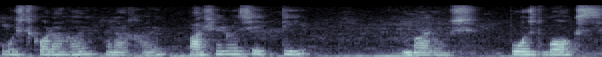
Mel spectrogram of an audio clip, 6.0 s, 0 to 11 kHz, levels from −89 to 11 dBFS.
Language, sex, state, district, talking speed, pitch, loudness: Bengali, male, West Bengal, Dakshin Dinajpur, 120 wpm, 150 Hz, -18 LUFS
